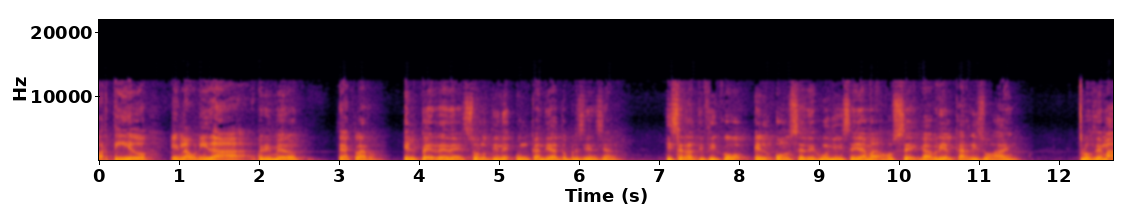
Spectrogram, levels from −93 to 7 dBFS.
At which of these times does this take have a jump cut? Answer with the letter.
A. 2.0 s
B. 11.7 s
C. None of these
A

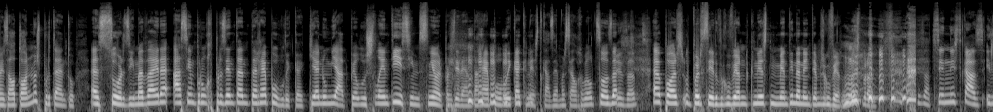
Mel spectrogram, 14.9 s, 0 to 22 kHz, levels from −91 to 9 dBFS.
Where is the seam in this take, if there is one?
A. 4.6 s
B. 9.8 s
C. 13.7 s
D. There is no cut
C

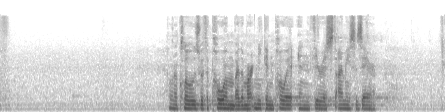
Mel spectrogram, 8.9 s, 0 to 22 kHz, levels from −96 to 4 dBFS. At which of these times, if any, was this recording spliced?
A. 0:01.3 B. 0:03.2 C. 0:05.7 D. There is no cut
D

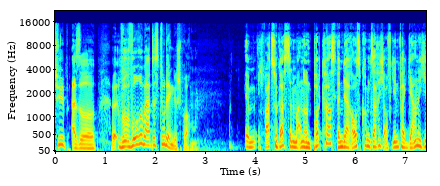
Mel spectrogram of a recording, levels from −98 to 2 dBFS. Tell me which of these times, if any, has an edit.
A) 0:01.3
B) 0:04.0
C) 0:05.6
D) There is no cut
D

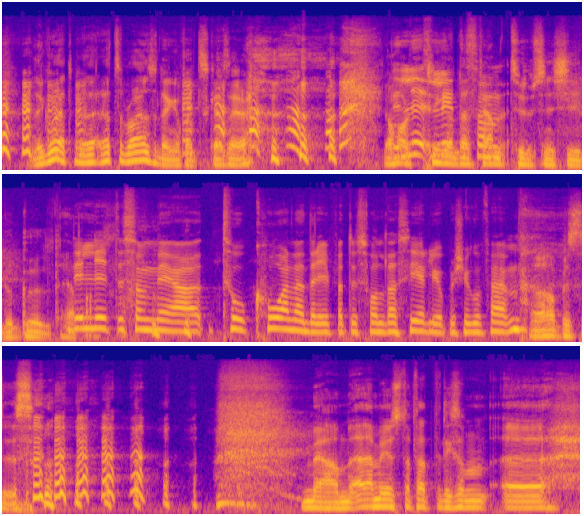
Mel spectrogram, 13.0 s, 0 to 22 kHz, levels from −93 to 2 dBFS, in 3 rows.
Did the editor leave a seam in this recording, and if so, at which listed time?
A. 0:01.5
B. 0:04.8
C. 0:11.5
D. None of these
D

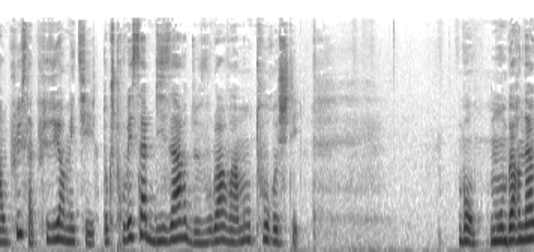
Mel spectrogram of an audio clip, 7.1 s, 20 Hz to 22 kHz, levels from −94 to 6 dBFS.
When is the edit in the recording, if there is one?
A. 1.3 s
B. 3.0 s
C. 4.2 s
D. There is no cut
A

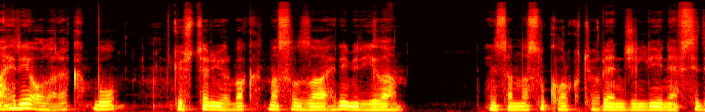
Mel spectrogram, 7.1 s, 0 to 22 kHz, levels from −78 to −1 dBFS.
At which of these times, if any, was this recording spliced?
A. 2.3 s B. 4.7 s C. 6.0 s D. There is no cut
C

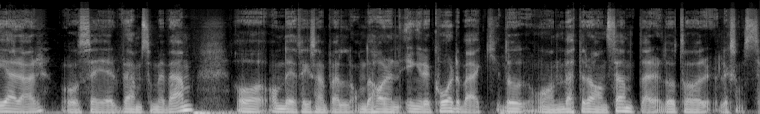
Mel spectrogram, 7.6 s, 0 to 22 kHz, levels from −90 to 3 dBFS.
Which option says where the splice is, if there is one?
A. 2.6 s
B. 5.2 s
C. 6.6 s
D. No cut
A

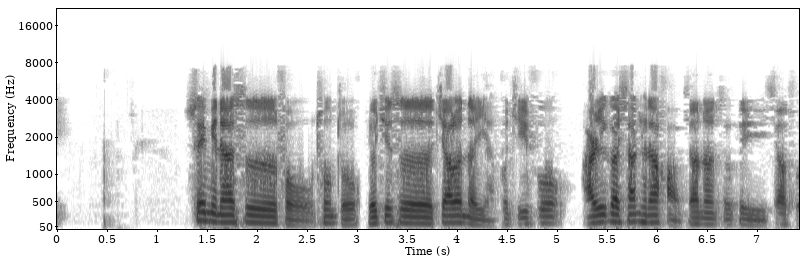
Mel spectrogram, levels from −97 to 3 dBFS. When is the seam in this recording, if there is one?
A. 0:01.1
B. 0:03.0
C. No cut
B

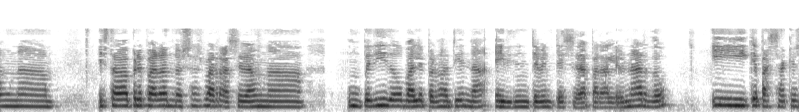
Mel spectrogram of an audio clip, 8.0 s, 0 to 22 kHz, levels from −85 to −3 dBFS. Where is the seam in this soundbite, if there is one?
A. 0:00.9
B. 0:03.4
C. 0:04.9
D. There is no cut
D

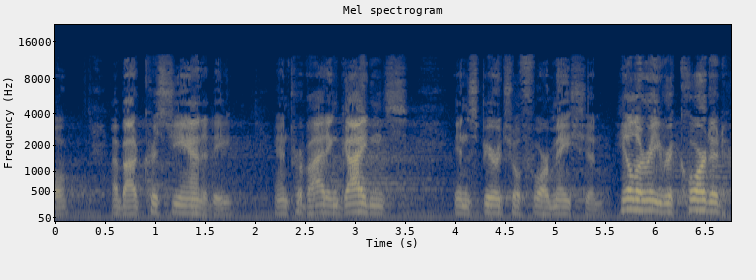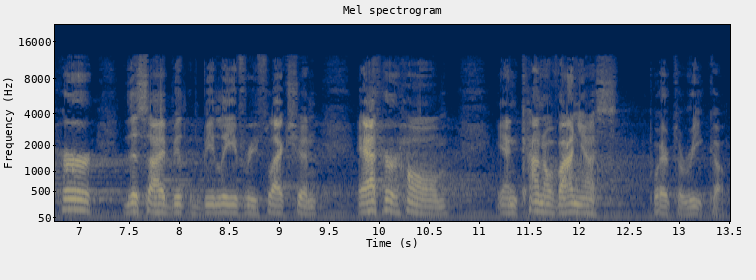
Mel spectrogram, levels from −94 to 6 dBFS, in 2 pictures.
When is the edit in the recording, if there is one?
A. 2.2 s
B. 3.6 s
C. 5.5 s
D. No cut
C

